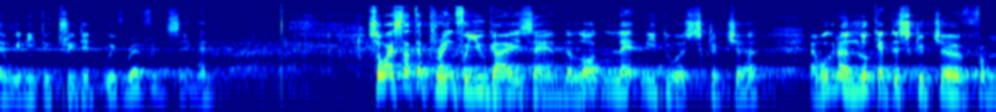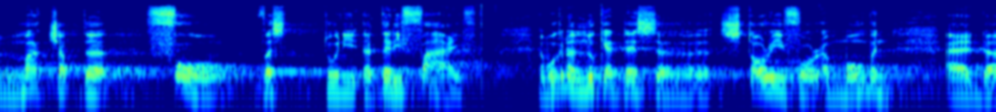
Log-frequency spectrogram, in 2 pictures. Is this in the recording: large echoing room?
yes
